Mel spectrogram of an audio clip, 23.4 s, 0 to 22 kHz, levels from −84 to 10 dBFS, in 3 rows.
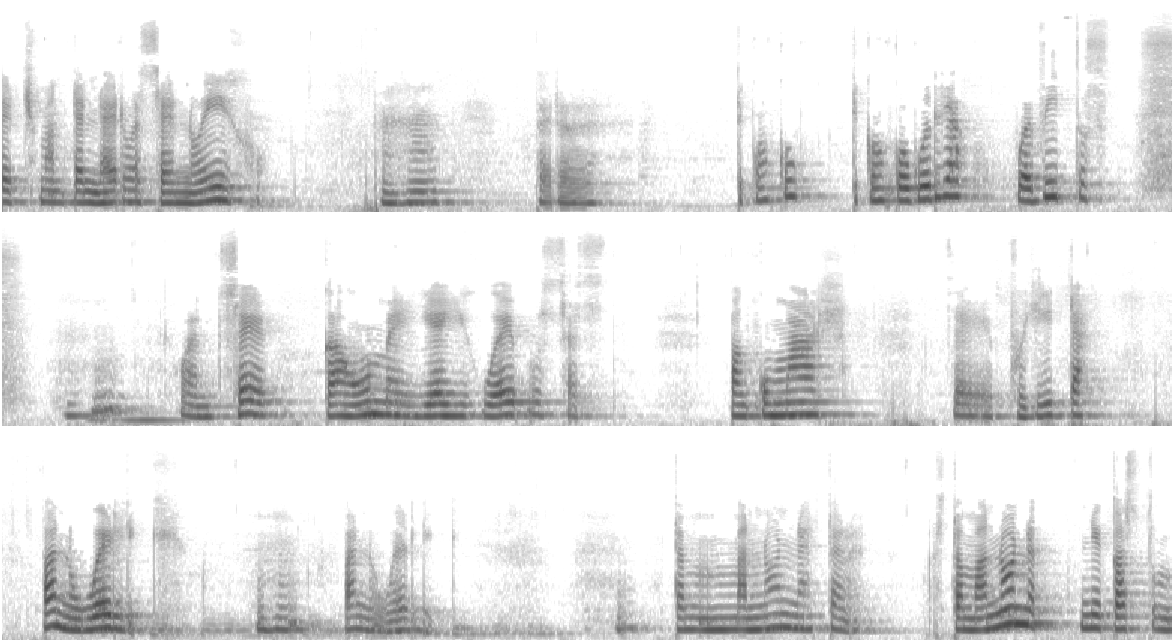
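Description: No technical faults can be heard anywhere in the recording.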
